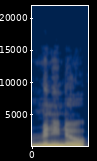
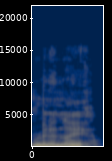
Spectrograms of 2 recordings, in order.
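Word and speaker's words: Mennonite: She was also from a minite family or Minino. People pronounce it all different ways. I like Menite.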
